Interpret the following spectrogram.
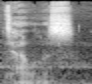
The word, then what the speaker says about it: Thalamus: her at the end of The Journey the thalamus oh it's pronounced Thalamus now okay good I've been pronounced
